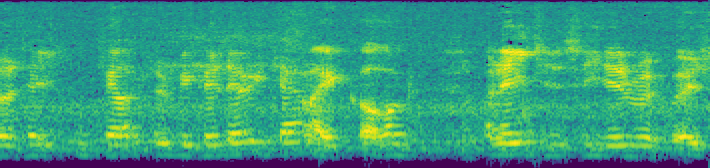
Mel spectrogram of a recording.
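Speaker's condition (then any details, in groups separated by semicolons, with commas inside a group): Cerebral palsy; from birth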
